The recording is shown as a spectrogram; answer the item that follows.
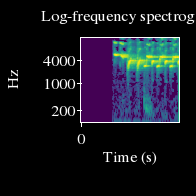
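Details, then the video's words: European goldfinch bursting into a lively, jangling twitter of fast varied notes. "CHANT DU CHARDONNERET"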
